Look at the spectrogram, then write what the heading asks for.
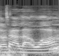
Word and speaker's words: talawa: Did I say it right? Definitely, little but we talawa.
